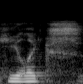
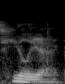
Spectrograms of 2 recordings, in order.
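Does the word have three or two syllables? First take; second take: two; three. First: The word is said with two syllables. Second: The word is said with three syllables. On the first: The speaker calls it wrong. "not Helix" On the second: The speaker calls it right. "that's really supposed to be pronounced Heliax"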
